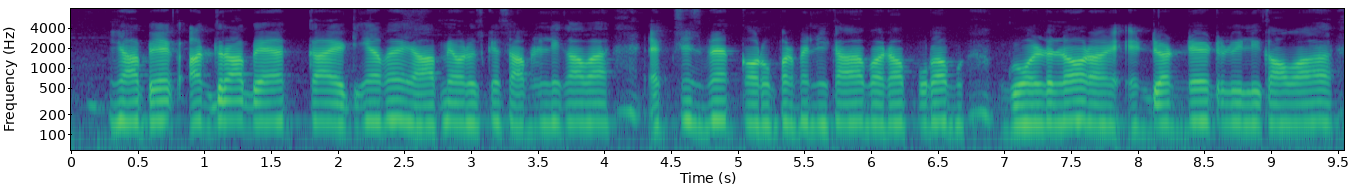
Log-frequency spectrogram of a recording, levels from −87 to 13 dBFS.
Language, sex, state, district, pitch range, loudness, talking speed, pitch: Hindi, male, Bihar, Supaul, 150-160 Hz, -17 LUFS, 195 wpm, 150 Hz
